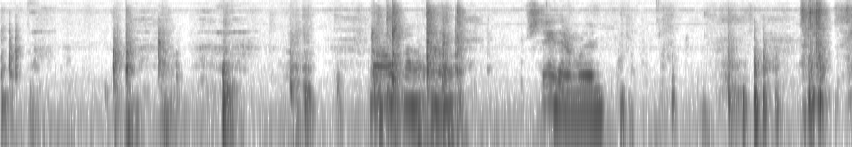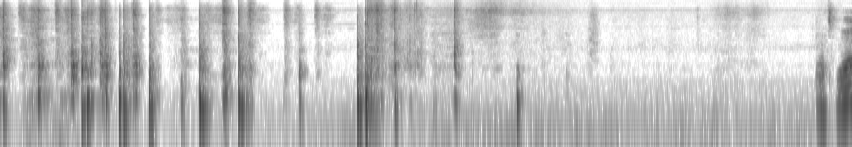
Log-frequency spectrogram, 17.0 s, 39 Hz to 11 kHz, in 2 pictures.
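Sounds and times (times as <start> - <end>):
cup scraping through sugar: 7.9 - 13.6.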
